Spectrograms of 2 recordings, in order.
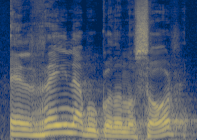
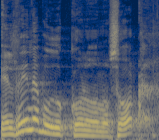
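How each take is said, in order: First: The name is said at a slower pace. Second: The name is said at a quicker pace.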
